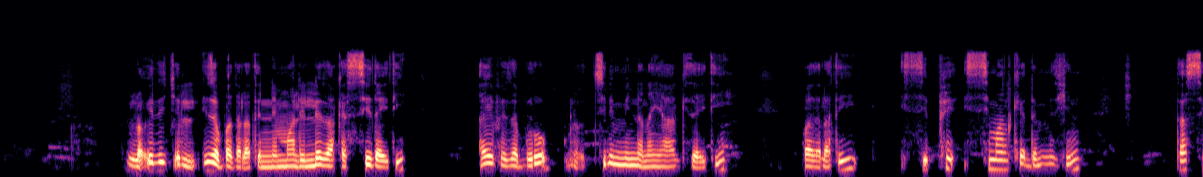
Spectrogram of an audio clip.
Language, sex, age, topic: Gamo, female, 18-24, agriculture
